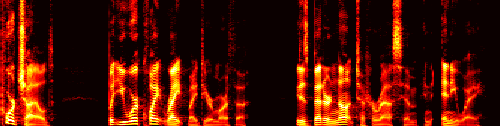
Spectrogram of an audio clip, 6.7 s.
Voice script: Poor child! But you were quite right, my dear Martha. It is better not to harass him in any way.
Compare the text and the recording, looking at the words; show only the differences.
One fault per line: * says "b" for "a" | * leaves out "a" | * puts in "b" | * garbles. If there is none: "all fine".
all fine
